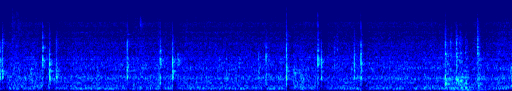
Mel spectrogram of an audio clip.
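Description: Minced mutton sizzling steadily in a pot while chopped tomatoes are scraped off a plate into it, with a dozen or so sharp taps and clicks of the spoon against the plate and pot.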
